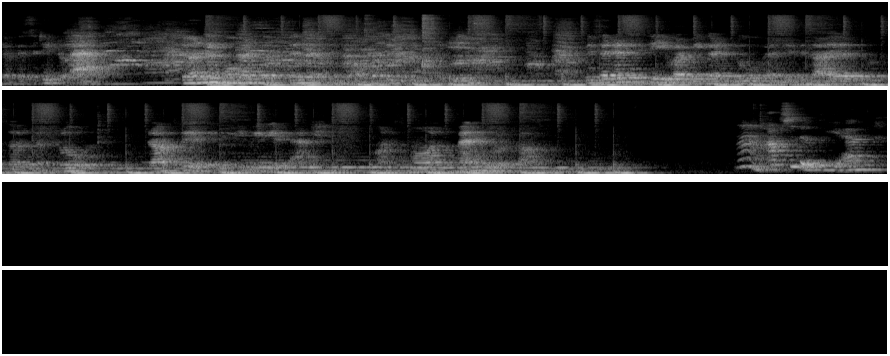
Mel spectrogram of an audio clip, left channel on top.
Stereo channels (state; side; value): silent; right; 56 dB below the other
